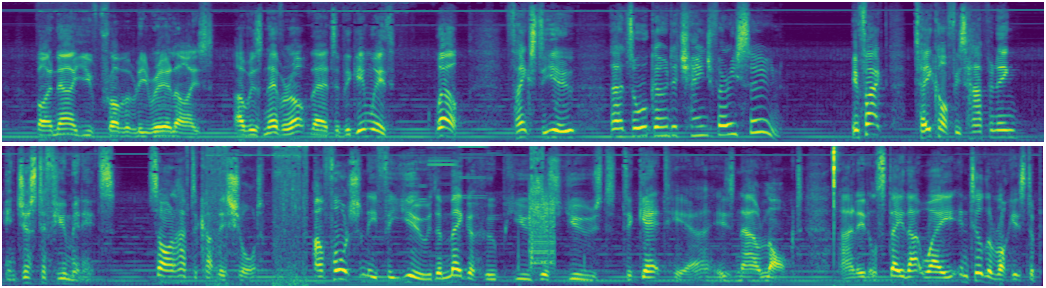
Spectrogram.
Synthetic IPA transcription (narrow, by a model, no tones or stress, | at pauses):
b̥aɪnaʊjɨv̥pʰɹ̥ɑbəbliɹiɨlaɪzd | ʔa̰ɪwʌznɛvə˞ʌp̚ðə˞ɾɨbɨɡɪ̃nwɪð̥wɛlˠ | θæ̃ŋkstʰɨjɨðətsɔlˠɡoʊɪ̃ŋtʰɨt͡ʃʰẽɪ̃nd͡ʒvɛɹisʉ̃n | ɨ̃nfæk̚tʰeɪkɔfɨz̥hæpɨnɪ̃ŋ | ɨ̃nd͡ʒʌstɨfjʉmɪ̃nɨ̰tsː | oʊaɪlˠɦæftɨkʰʌt̪̚ðɪsʃɔɹtʔə̃ɱfɔɹt͡ʃɨnətˡlifə˞jɨðɨmɛɡɨhʉpʰjɨd͡ʒʌst̚jʉztʰɨɡɛt̚hḭɹɪ̰znaʊlɑ̰k̚t | ʔə̰̃nɪɾl̩ˠsteɪðəʔ̚weɪɨ̃ntʰɪlˠðəɹɑkɨtstʰɨp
